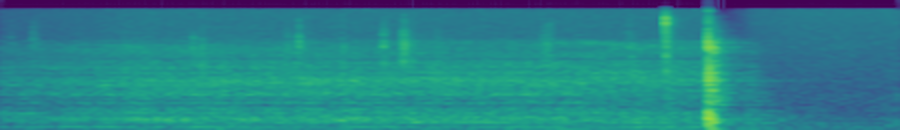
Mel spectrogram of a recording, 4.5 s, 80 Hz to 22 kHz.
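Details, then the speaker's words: Sony FH7 MKII stereo system, AM band on a weak station (possibly needing an external antenna): very scratchy crackly hiss with low hum, then a sharp switch click; dirty switch contacts, cover to be removed for cleaning. "hear that very scratchy something we're gonna have to remove the cover again"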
